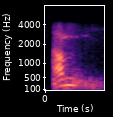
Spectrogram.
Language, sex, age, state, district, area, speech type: Santali, male, 18-30, West Bengal, Birbhum, rural, conversation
